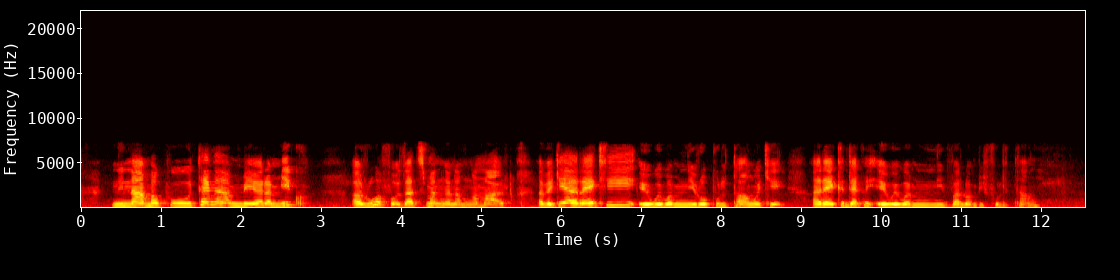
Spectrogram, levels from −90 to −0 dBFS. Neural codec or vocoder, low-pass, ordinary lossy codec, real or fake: none; 7.2 kHz; none; real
